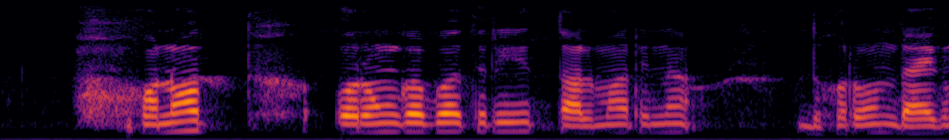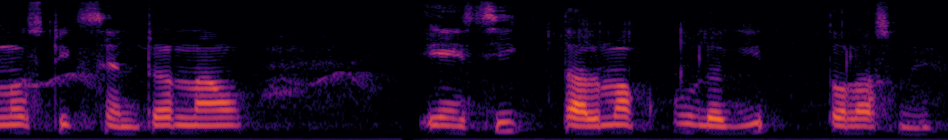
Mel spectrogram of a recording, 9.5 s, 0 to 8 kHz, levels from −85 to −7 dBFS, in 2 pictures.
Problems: background sounds at intervals, echo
